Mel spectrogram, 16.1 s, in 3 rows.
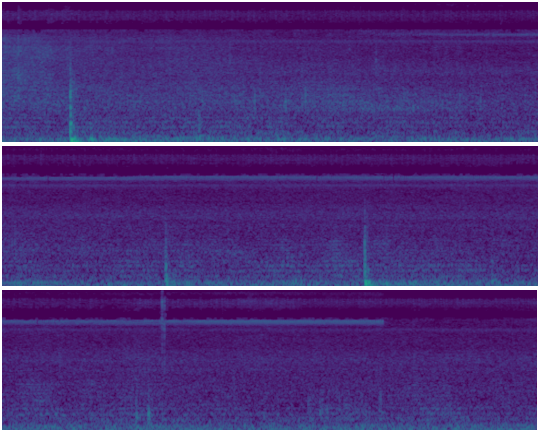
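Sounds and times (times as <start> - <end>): high insect song: 5.0 - 14.6.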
